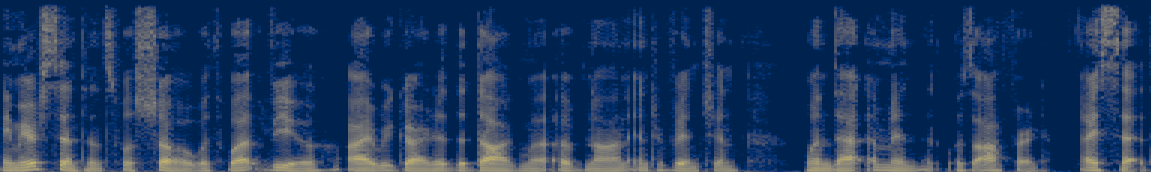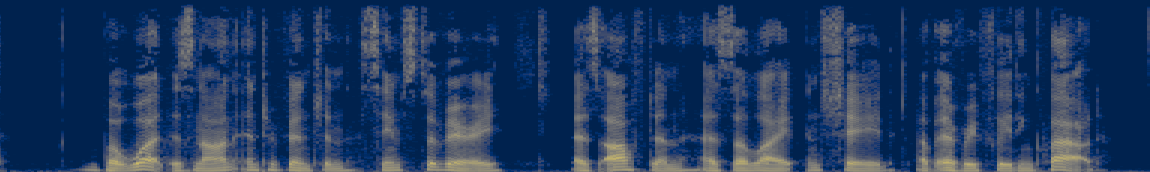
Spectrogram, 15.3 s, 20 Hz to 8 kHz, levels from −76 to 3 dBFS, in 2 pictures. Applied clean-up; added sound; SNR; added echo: neural mask model Resemble Enhance denoiser.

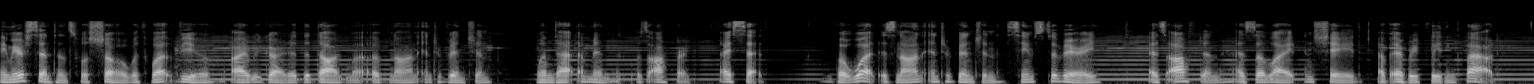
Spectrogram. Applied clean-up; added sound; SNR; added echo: neural mask model RNNoise.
